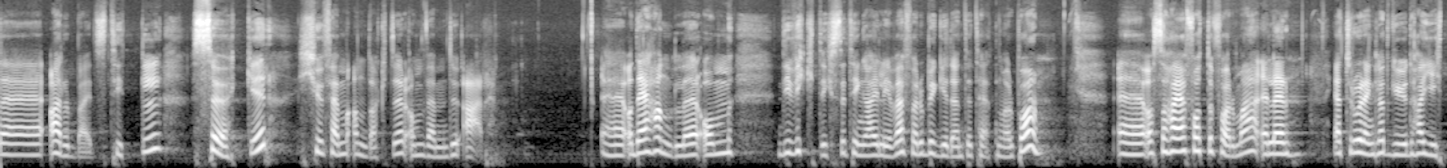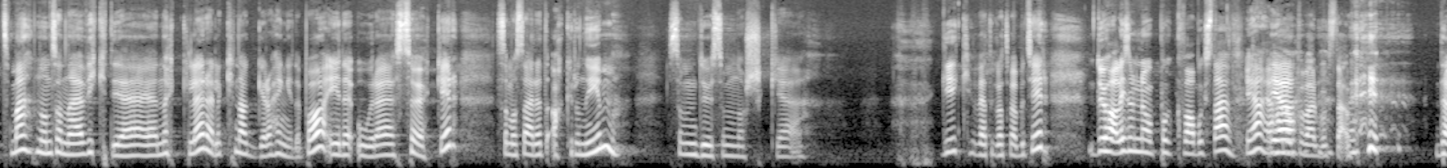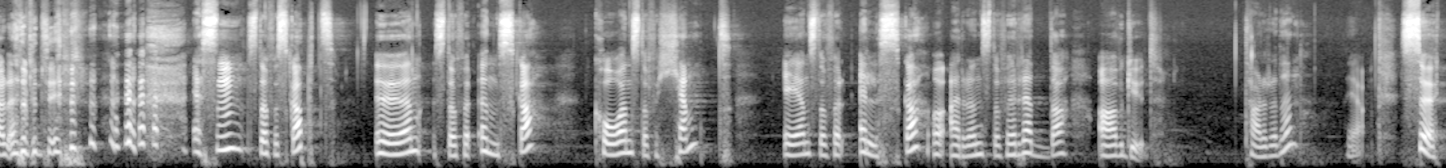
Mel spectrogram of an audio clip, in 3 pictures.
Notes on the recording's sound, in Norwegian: Vår første live-episode fra sist fredag på Fangekasa i Østfold er nå ute.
